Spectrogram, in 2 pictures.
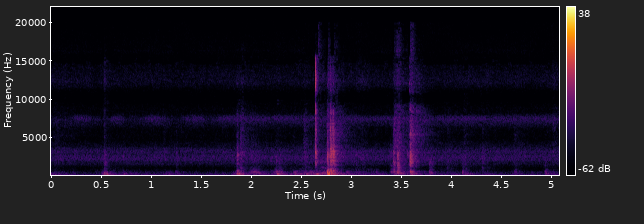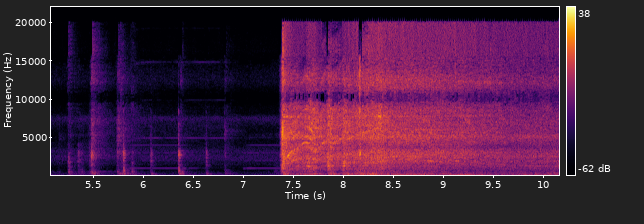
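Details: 2001 Jeep Wrangler TJ Sport, 4.0L inline-six, 5-speed manual, 63k miles, fluids good: scattered clicks, then the engine catches at once and settles into a steady, even idle with no knocks or rattles; runs great.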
